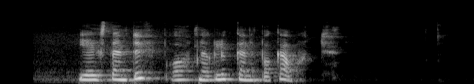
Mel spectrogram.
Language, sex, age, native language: Icelandic, female, 40-49, Icelandic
